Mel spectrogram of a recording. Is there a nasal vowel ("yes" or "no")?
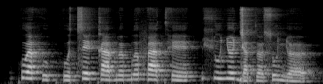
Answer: no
